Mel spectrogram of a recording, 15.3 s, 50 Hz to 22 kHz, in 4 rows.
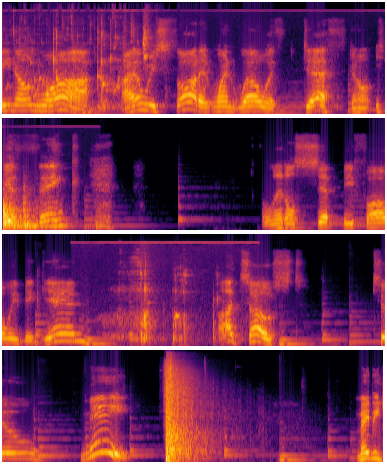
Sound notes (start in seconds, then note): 0.0 cork pop; 8.4 slurp; 13.1 gunshot!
